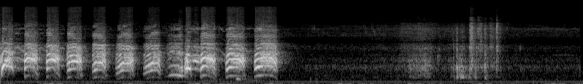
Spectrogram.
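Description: A person laughing in a long, rhythmic run of high 'ha-ha-ha' syllables, about four a second, that stops about three seconds in. A brief, fainter vocal sound follows near the end.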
